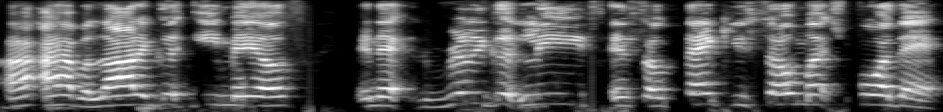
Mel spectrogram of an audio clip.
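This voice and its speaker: Upbeat female stream host, high and bright, says y'all. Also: steady tone, normal speed, low-quality recording. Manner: upbeat, laughs often, addresses viewers as y'all. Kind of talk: casual live-stream chat.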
